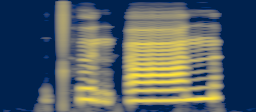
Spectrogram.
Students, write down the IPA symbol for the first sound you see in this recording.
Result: t̪ʰ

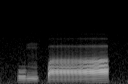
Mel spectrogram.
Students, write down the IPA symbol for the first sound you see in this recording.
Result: ʊ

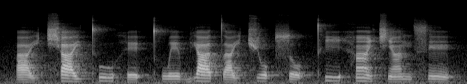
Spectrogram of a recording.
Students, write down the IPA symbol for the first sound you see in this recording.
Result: a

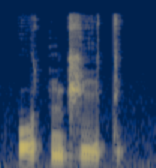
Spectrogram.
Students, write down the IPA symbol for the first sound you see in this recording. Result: o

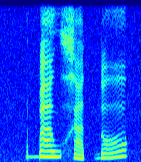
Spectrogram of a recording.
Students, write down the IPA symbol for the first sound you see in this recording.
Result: ɓ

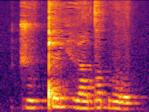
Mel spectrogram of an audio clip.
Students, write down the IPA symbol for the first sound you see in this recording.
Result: t͡ʃ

